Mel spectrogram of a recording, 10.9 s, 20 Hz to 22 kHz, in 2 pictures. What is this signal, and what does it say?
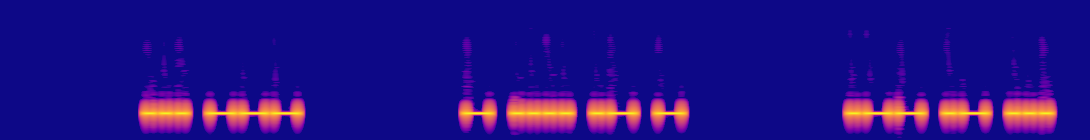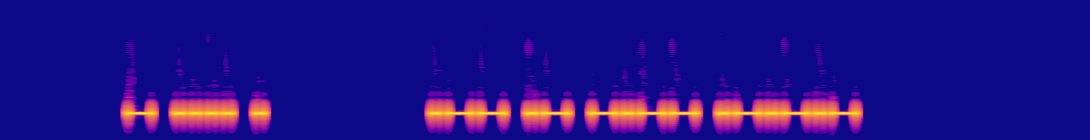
Morse code, heard as a keyed tone, about 30 wpm, 700 Hz. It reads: SO THAT WAS THE WAY.
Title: 3x Word-Spacing - Sentences from Top 100 Words - 30wpm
